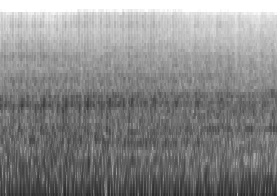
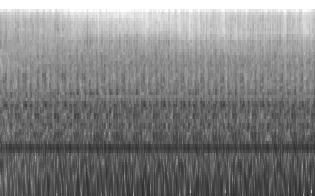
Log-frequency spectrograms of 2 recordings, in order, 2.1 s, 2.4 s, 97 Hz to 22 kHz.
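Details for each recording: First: Ford 7.3 Powerstroke diesel, cut exhaust: starts up perfect, deep even diesel clatter at steady idle with no shake, miss or smoke puffing. Normal diesel idle. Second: Ford 7.3 Powerstroke OBS diesel needing two glow plug cycles, some blow-by, back pressure valve hiss on cold start; loud, uneven lumpy idle clatter from worn injectors.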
